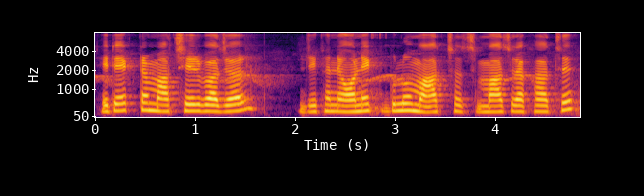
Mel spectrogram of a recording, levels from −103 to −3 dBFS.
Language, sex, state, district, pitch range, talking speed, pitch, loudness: Bengali, female, Assam, Hailakandi, 210-245 Hz, 135 wpm, 225 Hz, -15 LUFS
